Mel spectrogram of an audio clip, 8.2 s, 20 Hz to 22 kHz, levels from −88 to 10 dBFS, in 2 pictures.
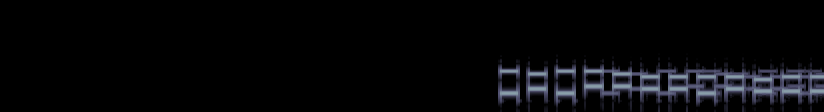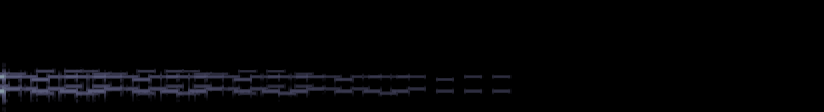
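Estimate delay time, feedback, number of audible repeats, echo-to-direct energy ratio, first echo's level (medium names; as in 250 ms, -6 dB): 506 ms, 58%, 3, -19.0 dB, -21.0 dB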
